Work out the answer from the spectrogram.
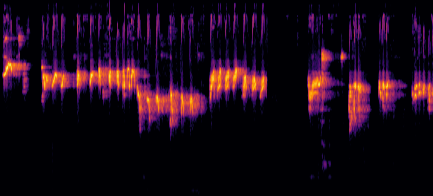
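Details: Female greater green leafbird calls a male with long, continuous chattering warbles, dropping and rising in pitch across the phrase, then shorter bursts after a pause.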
